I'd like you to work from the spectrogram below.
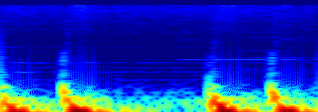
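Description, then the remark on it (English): A steady, deep heartbeat thumps, with three low, muffled beats spaced evenly over a faint background hum. No one speaks. “Now, place your hands over your heart and feel your heartbeat.”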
